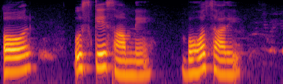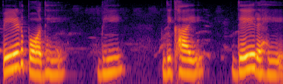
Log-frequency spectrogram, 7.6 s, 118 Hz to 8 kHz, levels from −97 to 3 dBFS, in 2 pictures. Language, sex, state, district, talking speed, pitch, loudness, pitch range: Hindi, female, Himachal Pradesh, Shimla, 95 wpm, 220 Hz, -15 LUFS, 200-270 Hz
